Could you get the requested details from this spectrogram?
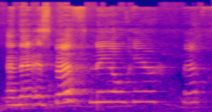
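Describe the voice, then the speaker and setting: High-voiced upbeat woman making announcements. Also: unhurried, fairly bright tone. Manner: upbeat and welcoming. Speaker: meeting organizer. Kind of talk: announcements at a club meeting.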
